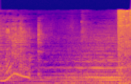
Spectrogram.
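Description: A rising electronic whine and steady humming tones build up, then a glass window on an interstellar starship suddenly shatters in a bright, crackling burst of breaking glass at the very end.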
